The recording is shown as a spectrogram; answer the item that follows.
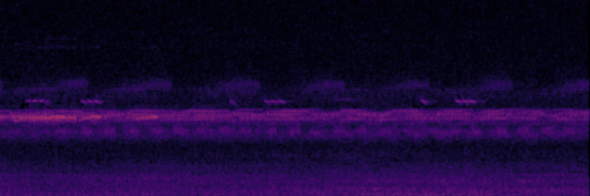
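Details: Night chorus of autumn insects at Tsukimi no Mori lookout in Kaizu, Gifu Prefecture, Japan: an unbroken high-pitched ringing trill with faint pulsing overtones above, a few brief brighter chirps near the start, and a quiet rumble below.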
